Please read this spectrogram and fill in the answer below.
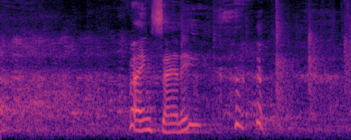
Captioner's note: laughter; laughs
